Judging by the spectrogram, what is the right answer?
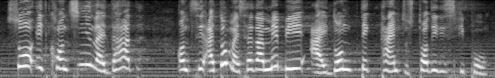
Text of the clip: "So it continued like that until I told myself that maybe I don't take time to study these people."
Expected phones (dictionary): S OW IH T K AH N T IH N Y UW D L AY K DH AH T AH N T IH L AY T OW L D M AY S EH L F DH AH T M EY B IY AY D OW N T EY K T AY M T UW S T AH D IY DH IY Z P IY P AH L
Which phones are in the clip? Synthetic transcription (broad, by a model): S OW IH T K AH N T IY N Y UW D L AY K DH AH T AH N T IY L AY T OW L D M AY S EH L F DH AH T M EY B IY AY D OW N T EY K T AY M T UW S T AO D IY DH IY S P IY P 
